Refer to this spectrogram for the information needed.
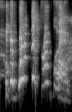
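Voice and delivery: bursting into surprised laughter; laughing. Real, not acted. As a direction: laugh through the question. Sudden laugh at pulled-out tissue.

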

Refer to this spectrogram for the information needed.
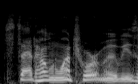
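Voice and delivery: high, quick mock impression of Katie; lightly mock a coworker's protest, high and fast; imitating Katie. Podcast host mocking coworker Katie's protest, high quick impression. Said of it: "She's like".

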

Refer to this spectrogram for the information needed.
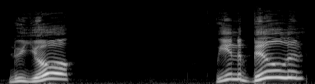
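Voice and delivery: shouted high and loud like a hype man; hype catchphrase shout. Shown as a demonstration. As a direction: yell the catchphrase to fire up the crowd. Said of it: "that's just my catchphrase now".

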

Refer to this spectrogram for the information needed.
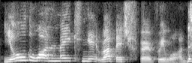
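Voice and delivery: high, sneering inner critic. Retold or imitated. Inner critic scolding the singer, mock sneer. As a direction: voice the nagging critic mockingly. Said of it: "the voices that come up".

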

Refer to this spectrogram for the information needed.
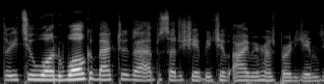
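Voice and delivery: shouted, fast host countdown and welcome; loud show intro. Real, not acted. Son kicks off the episode for listeners, loud and fast. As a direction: belt it out like a hyped podcast host.

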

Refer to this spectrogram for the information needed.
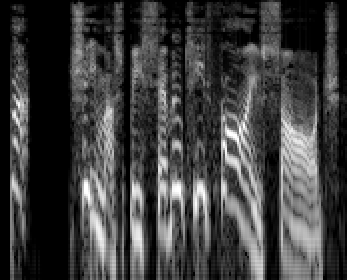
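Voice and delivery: high, drawn-out appalled disbelief; fascinated horror. A narrator's reading. Corporal picturing elderly cleaner on pole, horrified. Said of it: "in fascinated horror".

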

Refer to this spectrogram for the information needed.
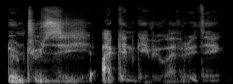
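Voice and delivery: soft, voiceless whisper; mock demon whisper. Imitating the demon's promise to give everything, whispered. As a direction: whisper it like a secret temptation. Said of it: "Why does he talk like that?".

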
